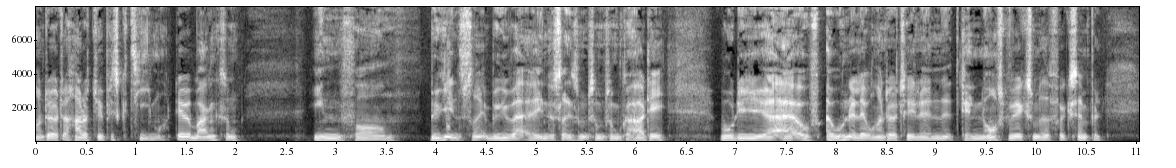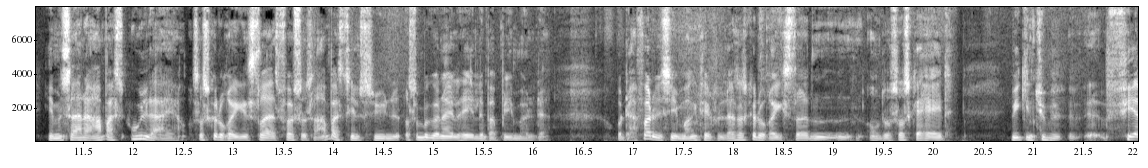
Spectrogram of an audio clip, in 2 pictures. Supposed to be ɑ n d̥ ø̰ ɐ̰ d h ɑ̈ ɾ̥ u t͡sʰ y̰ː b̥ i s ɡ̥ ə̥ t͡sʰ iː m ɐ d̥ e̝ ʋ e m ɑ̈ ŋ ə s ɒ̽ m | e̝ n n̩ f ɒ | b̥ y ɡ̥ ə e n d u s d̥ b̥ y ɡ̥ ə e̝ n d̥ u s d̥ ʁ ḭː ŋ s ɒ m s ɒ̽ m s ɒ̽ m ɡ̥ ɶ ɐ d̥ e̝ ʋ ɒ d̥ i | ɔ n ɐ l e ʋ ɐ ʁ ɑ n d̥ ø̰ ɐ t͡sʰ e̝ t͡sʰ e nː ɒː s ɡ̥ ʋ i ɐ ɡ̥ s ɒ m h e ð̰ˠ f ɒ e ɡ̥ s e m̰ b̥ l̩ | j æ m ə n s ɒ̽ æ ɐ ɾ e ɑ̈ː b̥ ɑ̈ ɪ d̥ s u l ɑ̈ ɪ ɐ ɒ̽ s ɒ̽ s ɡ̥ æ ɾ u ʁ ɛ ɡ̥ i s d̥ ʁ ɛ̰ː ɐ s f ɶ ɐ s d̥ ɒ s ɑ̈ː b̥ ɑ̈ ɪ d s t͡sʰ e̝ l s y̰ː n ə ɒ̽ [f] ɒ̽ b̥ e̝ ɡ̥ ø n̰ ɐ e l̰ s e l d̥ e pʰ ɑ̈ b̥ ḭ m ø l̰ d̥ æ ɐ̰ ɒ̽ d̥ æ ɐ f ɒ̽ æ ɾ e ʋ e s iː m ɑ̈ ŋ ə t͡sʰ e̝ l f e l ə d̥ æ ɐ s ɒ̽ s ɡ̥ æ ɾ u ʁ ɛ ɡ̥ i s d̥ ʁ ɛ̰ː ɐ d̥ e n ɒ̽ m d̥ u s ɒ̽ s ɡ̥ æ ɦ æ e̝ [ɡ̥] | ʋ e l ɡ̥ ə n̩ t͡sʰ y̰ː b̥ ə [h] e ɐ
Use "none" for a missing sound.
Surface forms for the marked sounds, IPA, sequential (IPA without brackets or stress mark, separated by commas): s, d̥, f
